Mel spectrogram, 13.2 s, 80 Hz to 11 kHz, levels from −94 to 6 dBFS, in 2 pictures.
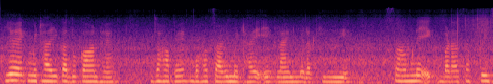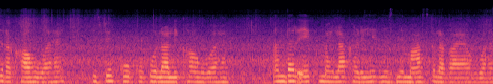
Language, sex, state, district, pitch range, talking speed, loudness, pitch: Hindi, female, Rajasthan, Nagaur, 185-205 Hz, 185 wpm, -17 LUFS, 190 Hz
